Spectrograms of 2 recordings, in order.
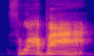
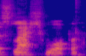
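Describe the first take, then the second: First: "Swapper!" called out loud; playful exclamation. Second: Said in the usual way. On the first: Real, not acted. Streamer repeating site name, "Swapper!" loudly exclaimed. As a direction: punch out "Swapper!" as a comic cry.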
